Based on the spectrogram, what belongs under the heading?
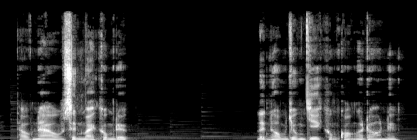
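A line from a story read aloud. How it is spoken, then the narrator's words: Sighing. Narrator (Vietnamese): Như ý thở dài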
